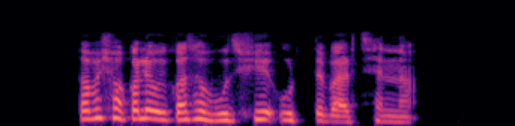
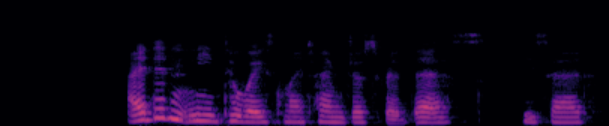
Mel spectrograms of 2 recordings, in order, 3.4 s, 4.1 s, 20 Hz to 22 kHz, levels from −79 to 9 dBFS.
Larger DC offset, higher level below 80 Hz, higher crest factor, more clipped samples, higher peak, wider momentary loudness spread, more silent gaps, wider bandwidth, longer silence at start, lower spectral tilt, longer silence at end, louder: neither; first, -62 dBFS vs -84 dBFS; about the same, 16 dB vs 20 dB; neither; first, -2 dBFS vs -22 dBFS; second, 11 LU vs 14 LU; first, 2.04-2.09 s vs none; about the same, 7.8 kHz vs 8 kHz; second, 0.55 s vs 0.85 s; about the same, -5 dB/octave vs -6 dB/octave; first, 0.7 s vs 0.15 s; first, -18 LUFS vs -40 LUFS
